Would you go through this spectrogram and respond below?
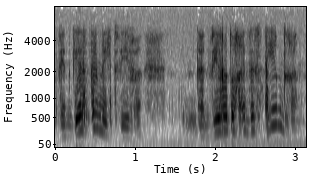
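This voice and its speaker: A woman's voice: on the high side, sing-song, normal speed, slight background noise, rough recording. An actress playing an earnest, diligent female police colleague in a German radio play, matter-of-fact and eager to explain. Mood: earnest, apologetic.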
